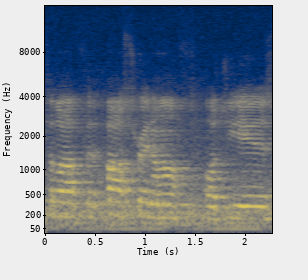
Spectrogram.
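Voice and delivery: ordinary talk, nothing marked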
